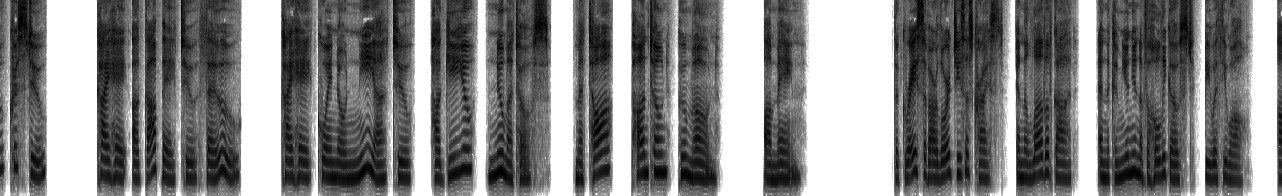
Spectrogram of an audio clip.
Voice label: 2 Corinthians 13 14 In Greek Slo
